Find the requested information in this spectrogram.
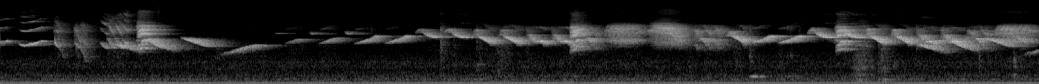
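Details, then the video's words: Sixty-day-old curió, a chestnut-bellied seed finch with immature song, giving jumbled high twitters and slurred whistles in uneven bursts over a steady low background hum. "Curió Filhote Cantoria Indefinida 60 Dias"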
